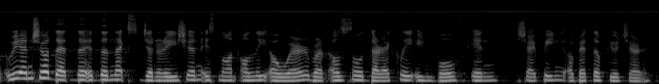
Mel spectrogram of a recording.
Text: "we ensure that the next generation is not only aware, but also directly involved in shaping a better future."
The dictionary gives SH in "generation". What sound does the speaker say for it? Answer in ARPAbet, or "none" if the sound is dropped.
SH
